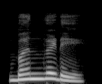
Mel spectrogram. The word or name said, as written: ಬಾಂಗಡಿ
